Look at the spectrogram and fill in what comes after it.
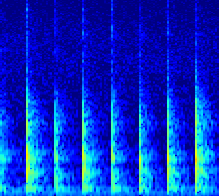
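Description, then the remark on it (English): Seven steady knocks on a door, evenly spaced about a quarter second apart, each a solid, hollow thud with a short ring, moderately loud with no voices. “Graciously, graciously knocking on the door to let them know that they can invite them back in.”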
